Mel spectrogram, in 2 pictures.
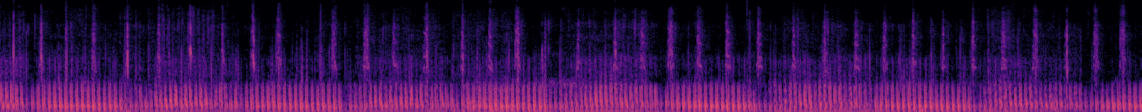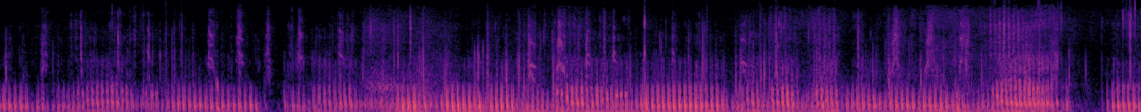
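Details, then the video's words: Domestic cat making a loud, real (not sound-effect) suckling-kneading "jjupjjupi" noise: a continuous low rumbling purr, pulsing steadily with brief pauses, close to the microphone. "우렁찬 고양이 쭙쭙이소리"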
